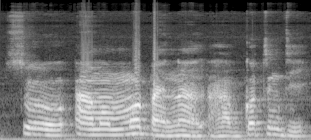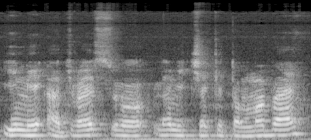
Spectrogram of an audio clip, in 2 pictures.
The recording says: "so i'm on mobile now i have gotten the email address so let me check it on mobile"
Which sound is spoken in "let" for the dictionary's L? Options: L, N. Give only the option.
L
